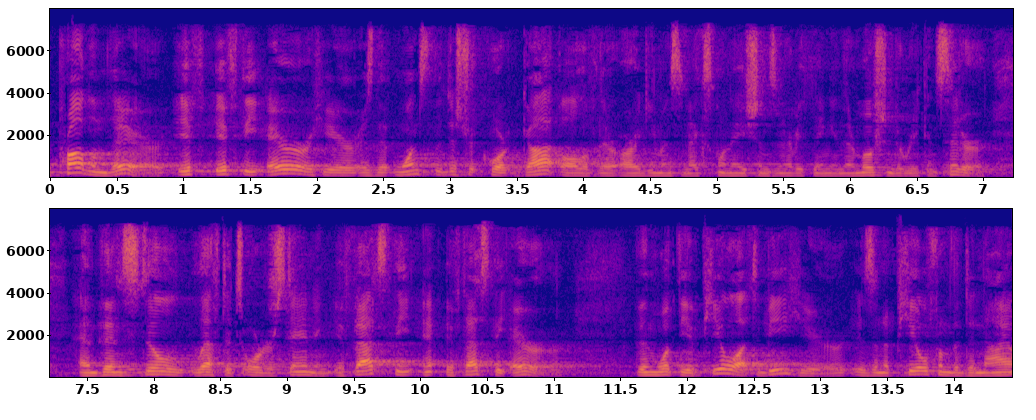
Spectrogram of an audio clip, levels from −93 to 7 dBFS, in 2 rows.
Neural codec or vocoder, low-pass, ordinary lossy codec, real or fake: none; 7.2 kHz; AAC, 32 kbps; real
